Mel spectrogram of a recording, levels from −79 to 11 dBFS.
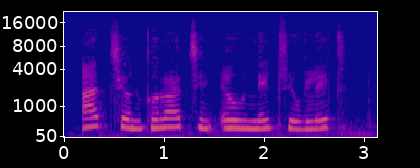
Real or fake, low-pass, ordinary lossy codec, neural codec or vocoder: fake; none; none; codec, 44.1 kHz, 1.7 kbps, Pupu-Codec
